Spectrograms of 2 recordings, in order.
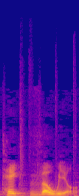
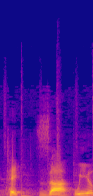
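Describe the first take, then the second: First: The word 'the' starts with a th sound. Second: The word 'the' starts with a z sound. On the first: The speaker calls it right. "it's a T H sound" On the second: The speaker calls it wrong.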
